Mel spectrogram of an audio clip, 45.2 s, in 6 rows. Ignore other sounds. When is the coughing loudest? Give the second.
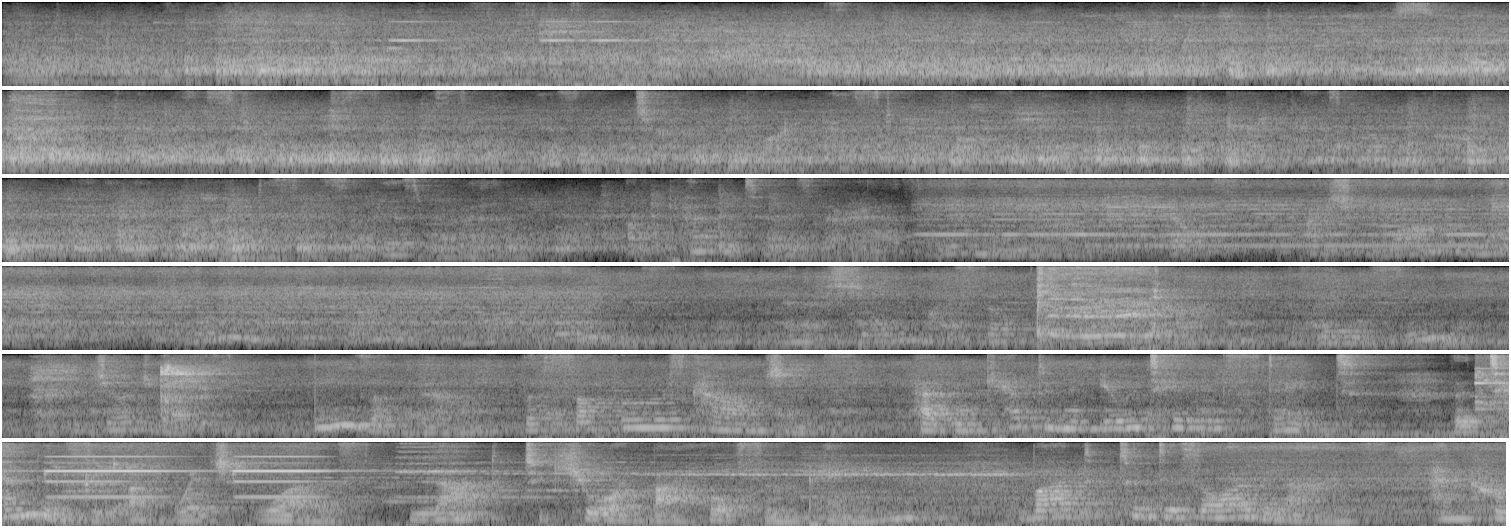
28 s.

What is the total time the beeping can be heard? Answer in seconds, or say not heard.
3 s.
